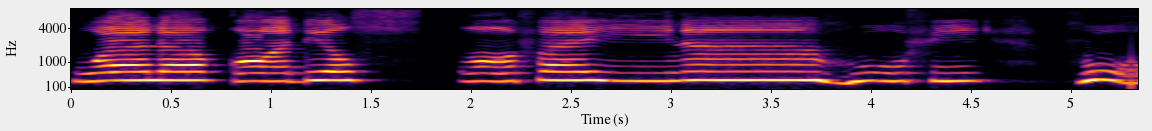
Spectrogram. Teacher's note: Ha pula tonjul baik-baik dari pangkal kerongkong.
